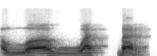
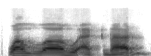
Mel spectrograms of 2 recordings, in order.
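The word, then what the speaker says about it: الله أكبر: membaca takbir itu adalah tidak boleh mengganti hamzah akbar dengan waw. Yang terakhir, tidak boleh menambah atau mengganti hamzah dengan waw. Kemudian diucapkan Allahu Akbar. Tidak boleh mengucapkan Wallahu Akbar. Tidak boleh mengucapkan Allahu Akbar. Tidak boleh mengucapkan juga Allahu Akbar. Jadi hamzahnya diganti dengan waw. Tidak boleh.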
